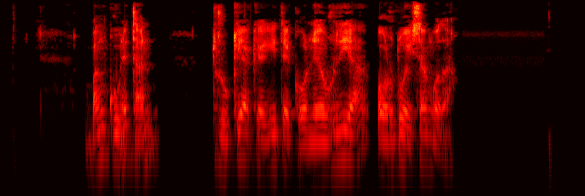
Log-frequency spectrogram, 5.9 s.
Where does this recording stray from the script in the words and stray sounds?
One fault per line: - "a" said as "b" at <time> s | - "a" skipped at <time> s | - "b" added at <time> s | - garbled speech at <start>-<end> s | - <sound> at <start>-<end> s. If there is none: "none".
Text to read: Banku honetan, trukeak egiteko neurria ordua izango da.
none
